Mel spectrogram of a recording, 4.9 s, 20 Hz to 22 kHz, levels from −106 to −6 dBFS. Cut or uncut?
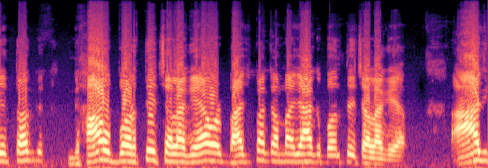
uncut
